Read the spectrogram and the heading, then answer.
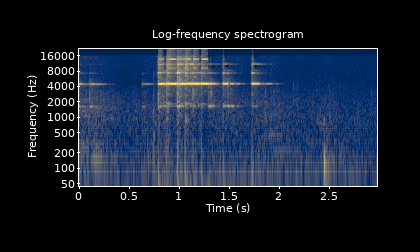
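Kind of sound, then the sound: household object, doorbell ringing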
